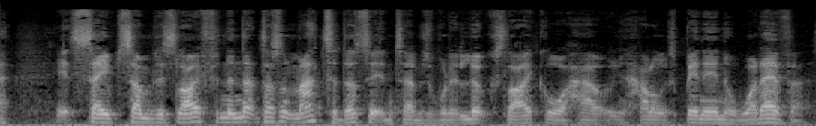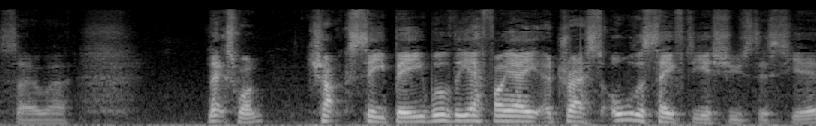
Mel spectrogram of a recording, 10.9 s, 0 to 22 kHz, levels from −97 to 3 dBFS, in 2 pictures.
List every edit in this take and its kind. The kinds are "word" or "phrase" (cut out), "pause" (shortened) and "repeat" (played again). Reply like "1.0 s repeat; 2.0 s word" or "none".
none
